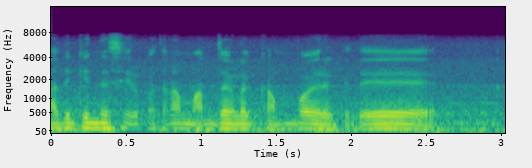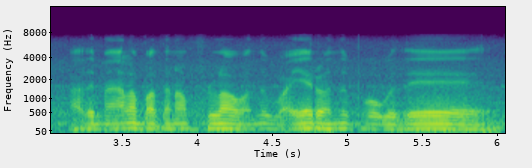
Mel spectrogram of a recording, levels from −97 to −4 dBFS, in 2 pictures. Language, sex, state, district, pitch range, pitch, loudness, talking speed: Tamil, male, Tamil Nadu, Namakkal, 95-100 Hz, 100 Hz, -20 LUFS, 160 wpm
